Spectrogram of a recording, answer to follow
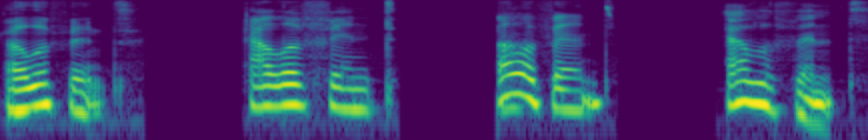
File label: Adult Voices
